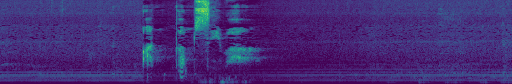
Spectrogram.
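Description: Steady electrical hum from a microphone and speaker system. About three seconds in, it is broken by a brief burst of a woman's voice close to the microphone: two short catches of breath or voice, a hissed breath, and a short syllable, over about two seconds.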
